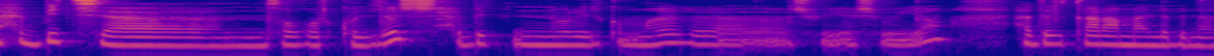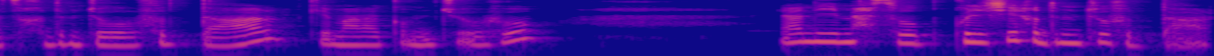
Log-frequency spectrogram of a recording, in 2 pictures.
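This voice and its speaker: A somewhat breathy woman's voice with an Algerian accent, medium pitch, ordinary pitch variation and a fairly slow pace, in a very clean recording with a silent background. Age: 20s. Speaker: cooking and lifestyle vlogger. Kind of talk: vlog narration.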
